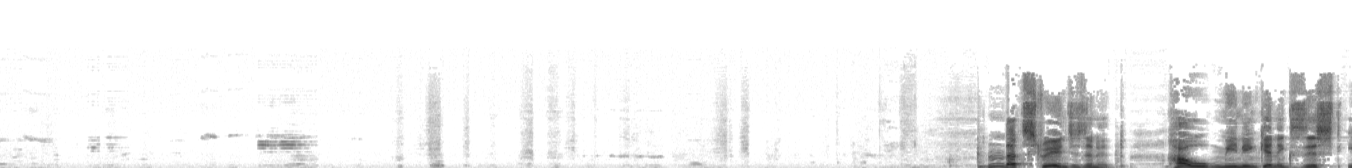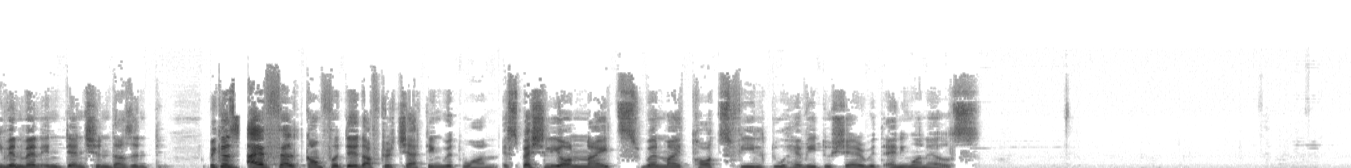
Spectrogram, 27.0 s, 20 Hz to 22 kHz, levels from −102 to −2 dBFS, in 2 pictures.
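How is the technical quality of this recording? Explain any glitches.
The speech recording has one glitch. From 15.85 to 15.91 s, just before "I've felt comforted after", there is damaged data in the compressed stream. A short run of corrupted bytes makes the decoder misread those frames and lose sync until it finds the next valid frame header. The result is a brief 60 ms glitch.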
